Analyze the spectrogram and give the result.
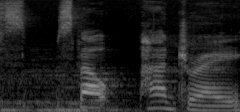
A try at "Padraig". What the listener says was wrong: It's Padraig. You don't pronounce the D. Basically, it's Padraig. You can pronounce the D or not, as you wish, and then some Morain.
